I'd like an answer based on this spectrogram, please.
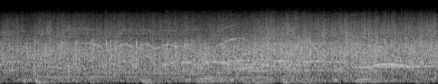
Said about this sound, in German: Ja, dat is een applaus waard hoor. Dat is een heel groot applaus waard.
